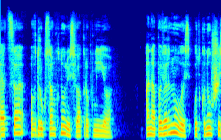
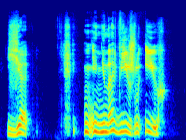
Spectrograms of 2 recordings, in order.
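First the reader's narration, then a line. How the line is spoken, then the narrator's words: Forced out through sobs. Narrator (Russian): выдавила сквозь рыдание раскрасневшаяся Ария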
